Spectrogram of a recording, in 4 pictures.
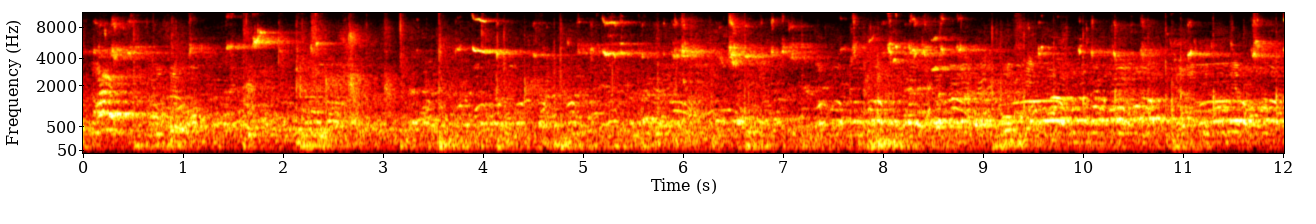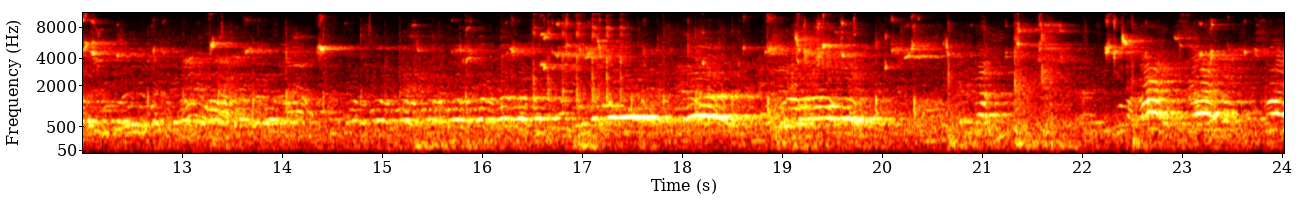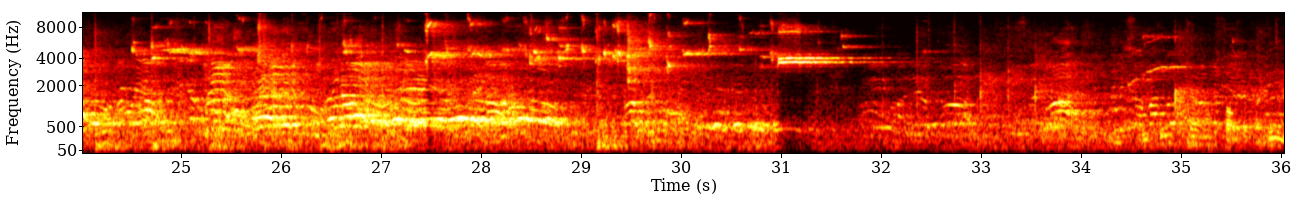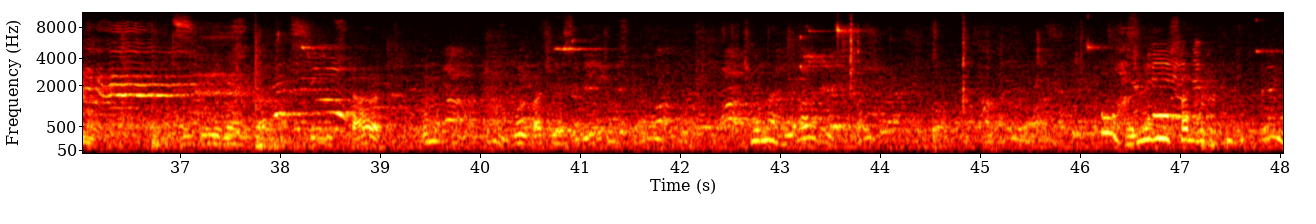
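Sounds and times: indistinct shouts and chatter: 0:00.0 - 0:48.0.

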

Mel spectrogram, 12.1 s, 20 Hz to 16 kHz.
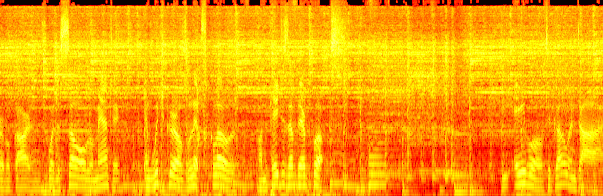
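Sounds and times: drums: 0:00.2 - 0:12.0
bass line: 0:00.7 - 0:10.9
short held notes: 0:00.8 - 0:09.7.

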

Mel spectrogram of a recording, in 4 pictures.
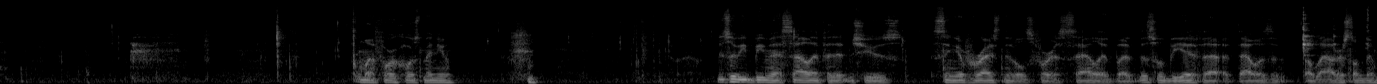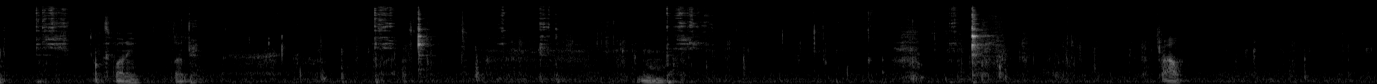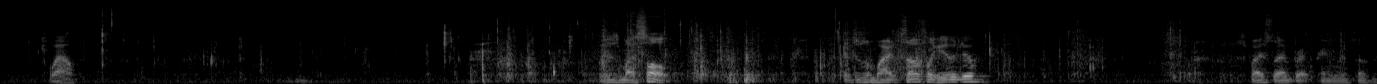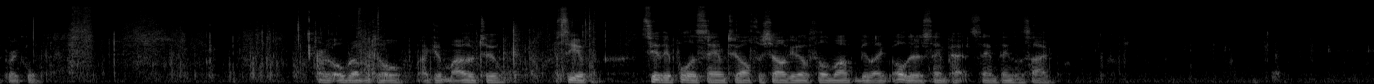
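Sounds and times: metal utensil scraping a bowl: 0:14.2 - 0:14.6, 0:20.4 - 0:20.9
crunchy chewing: 0:15.5 - 0:33.7, 0:51.9 - 0:55.0.

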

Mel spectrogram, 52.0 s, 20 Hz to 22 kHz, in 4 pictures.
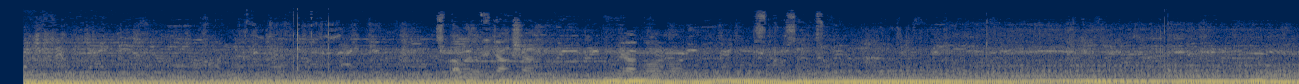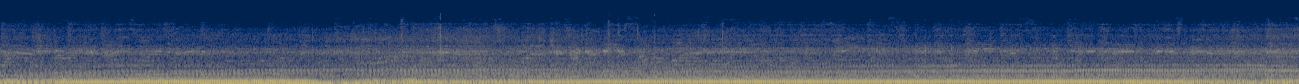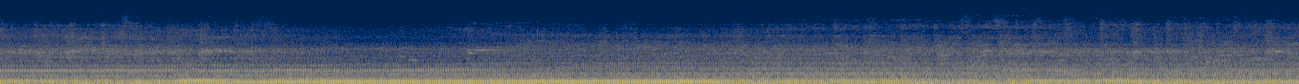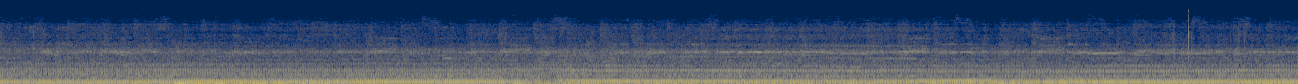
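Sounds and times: car engine: 0:00.2 - 0:51.9
road rumble: 0:00.2 - 0:51.9.

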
